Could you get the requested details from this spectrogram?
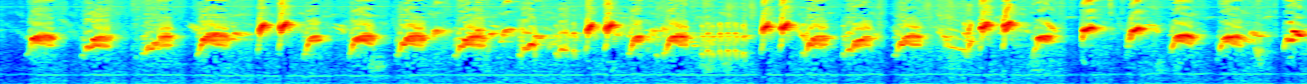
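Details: Red-whiskered bulbul with white cheeks in Sông Kon style song training: a steady stream of short, harsh-edged chirping whistles, nearly three per second, slightly uneven and rolling on for the whole stretch over a quiet low hum.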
